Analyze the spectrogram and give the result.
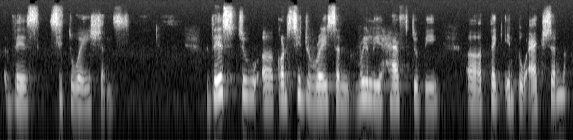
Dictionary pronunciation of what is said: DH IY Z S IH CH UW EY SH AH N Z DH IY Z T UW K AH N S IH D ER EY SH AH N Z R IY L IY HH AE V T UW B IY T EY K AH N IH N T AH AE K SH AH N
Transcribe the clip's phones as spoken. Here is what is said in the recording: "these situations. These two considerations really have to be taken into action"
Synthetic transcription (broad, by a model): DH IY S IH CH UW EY SH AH N S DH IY S T UW K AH N S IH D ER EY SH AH N R IY L IY HH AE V T UW B IY T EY K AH N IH T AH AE K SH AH N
